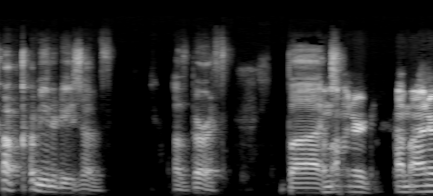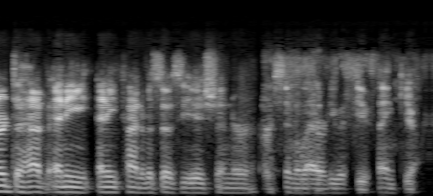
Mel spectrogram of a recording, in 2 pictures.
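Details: Adult man speaking; normal speech.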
